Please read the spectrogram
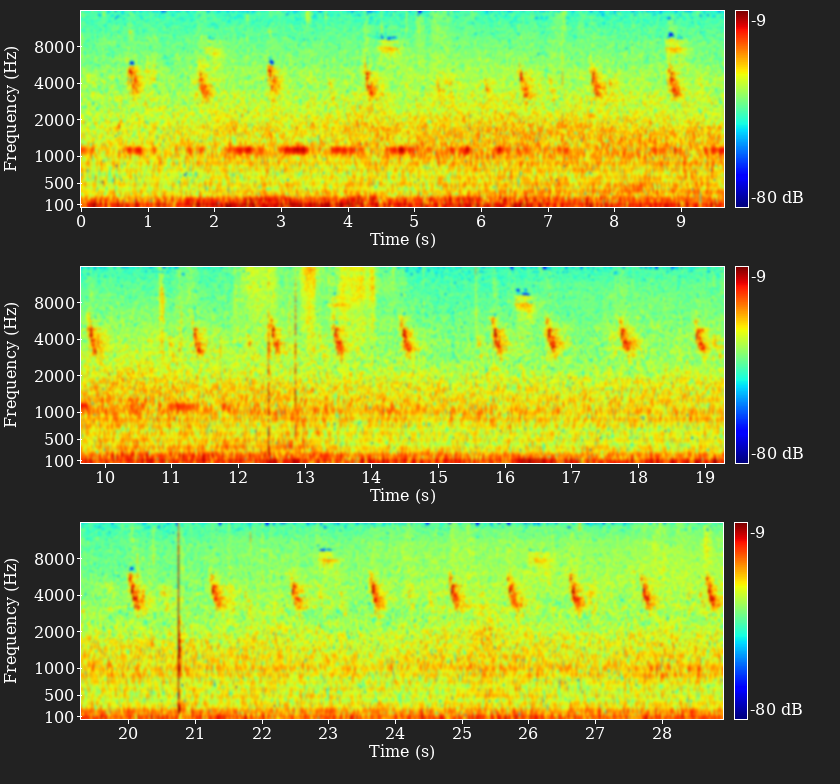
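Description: An animal's short, high, falling chirps, repeated about one and a half times a second over a low outdoor background hum. Two sharp clicks come a little under halfway through and again about two-thirds in.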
